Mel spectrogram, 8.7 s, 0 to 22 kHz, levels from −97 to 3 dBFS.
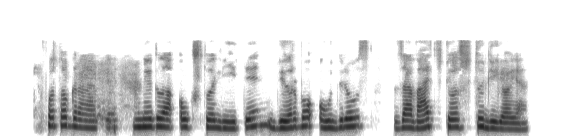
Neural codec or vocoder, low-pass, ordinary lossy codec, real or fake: autoencoder, 48 kHz, 128 numbers a frame, DAC-VAE, trained on Japanese speech; 7.2 kHz; MP3, 48 kbps; fake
